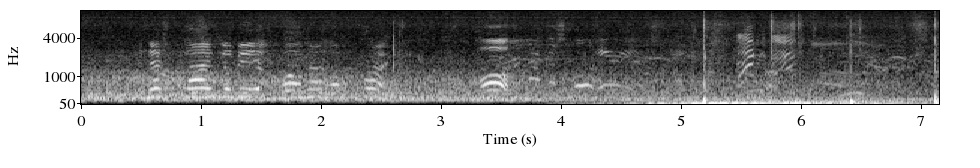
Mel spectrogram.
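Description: Young men and women call out to each other across an open field.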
